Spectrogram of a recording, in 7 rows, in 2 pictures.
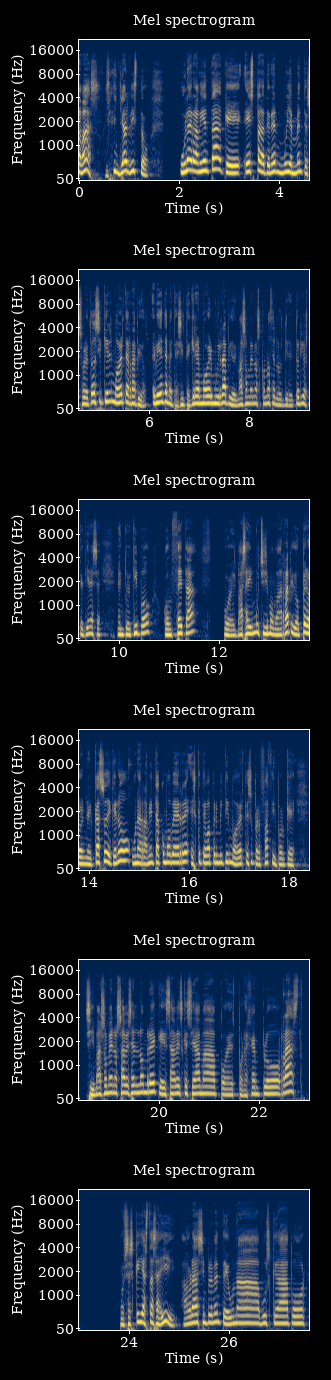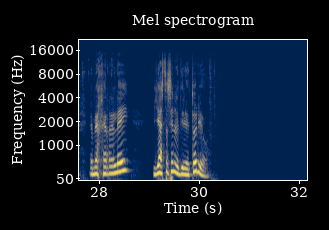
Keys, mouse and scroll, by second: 14.4-14.7 typing, 15.0 Return, 17.9 shift+/, 22.1-23.1 typing, 23.5 Return, 26.7-28.7 typing, 28.8 Return, 30.1 Return, 30.6 Return, 31.3 Escape, 31.6 Escape, 31.9 Escape.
